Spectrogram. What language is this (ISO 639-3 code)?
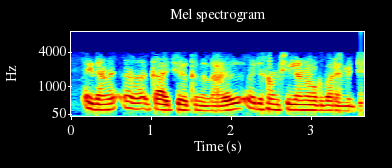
mal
